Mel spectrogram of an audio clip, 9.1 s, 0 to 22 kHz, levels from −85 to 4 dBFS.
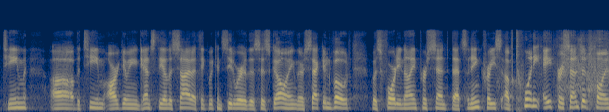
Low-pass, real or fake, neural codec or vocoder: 7.2 kHz; fake; codec, 16 kHz, 0.8 kbps, ZipCodec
